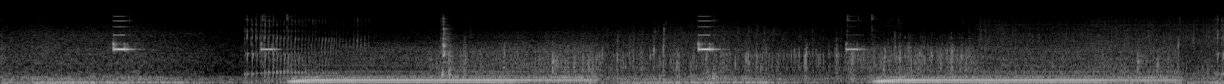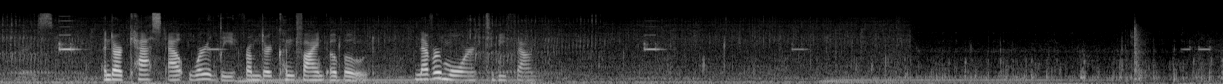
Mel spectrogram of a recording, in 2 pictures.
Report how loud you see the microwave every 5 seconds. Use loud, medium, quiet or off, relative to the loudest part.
loud, loud, loud, medium, quiet.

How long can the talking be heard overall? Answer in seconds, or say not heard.
5 s.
